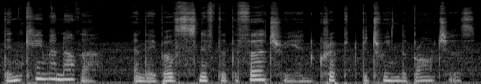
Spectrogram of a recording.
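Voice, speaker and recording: A woman's voice: on the low side, lively intonation, moderate pace, creaky, darkish tone, rough recording. A woman narrating a storybook as a read-aloud, with some noise behind her voice. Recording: noticeable background noise.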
